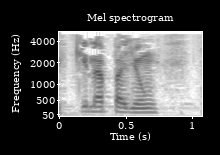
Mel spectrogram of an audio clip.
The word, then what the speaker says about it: Quilapayún: Querían una imagen más fuerte de la de los grupos tradicionales, así que buscaron un nombre indígena que tuviera un acento en la última sílaba, y se les ocurrió el nombre Quilapayún, que significa tres barbas.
